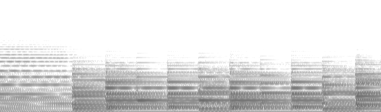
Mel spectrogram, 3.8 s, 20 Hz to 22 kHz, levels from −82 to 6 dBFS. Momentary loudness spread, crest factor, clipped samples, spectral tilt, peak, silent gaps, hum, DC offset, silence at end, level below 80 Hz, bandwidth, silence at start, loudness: 7 LU; 16 dB; under 0.1%; -9.5 dB/octave; -20 dBFS; none; none; 0.3%; 0 s; -56 dBFS; 5.6 kHz; 0 s; -35 LUFS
